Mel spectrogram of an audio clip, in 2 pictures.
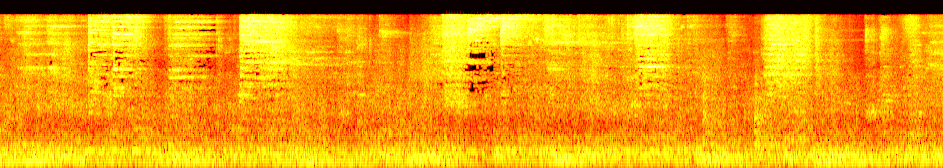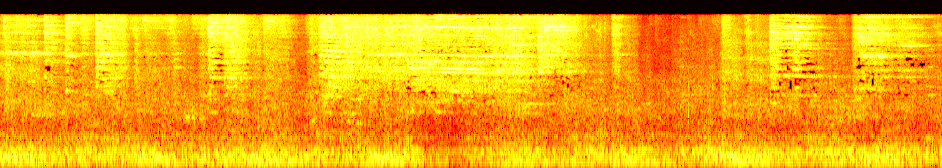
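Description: Double-stack intermodal well cars of a long freight train rolling past close by: a steady loud rumble of wheels on rail, with high-pitched squealing coming and going.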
